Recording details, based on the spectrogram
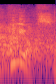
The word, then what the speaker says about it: Helios: Helios. Am I pronouncing that right? – Yes, that's it.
